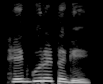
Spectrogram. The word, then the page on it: ಹೆಗ್ಗುರಟಿಗೆ: Kannada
